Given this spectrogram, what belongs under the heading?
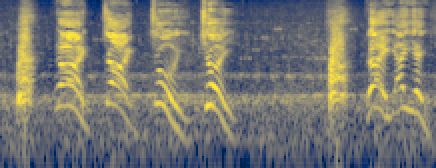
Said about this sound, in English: We do. Named Braun. Yes. But he never says anything. We've been working on trying to get him to bark, right? Yes. Let's see if it works.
